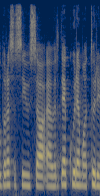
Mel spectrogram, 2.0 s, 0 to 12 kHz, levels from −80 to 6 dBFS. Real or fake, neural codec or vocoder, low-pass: fake; codec, 24 kHz, 0.9 kbps, WavTokenizer, medium speech release version 1; 10.8 kHz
